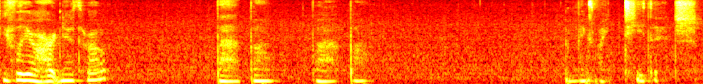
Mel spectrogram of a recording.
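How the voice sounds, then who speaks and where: A woman voicing a flirty, teasing, predatory female vampire in an intimate audio roleplay, with playful banter and breathy murmurs. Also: medium pitch, level tone, takes it slowly, warm tone, slight background noise, close to an everyday voice, poor audio. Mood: seductive, hungry.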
